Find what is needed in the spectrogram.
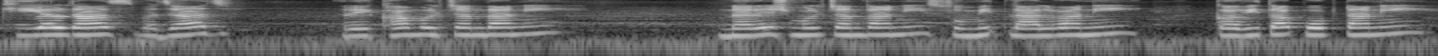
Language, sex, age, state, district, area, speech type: Sindhi, female, 30-45, Gujarat, Surat, urban, spontaneous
